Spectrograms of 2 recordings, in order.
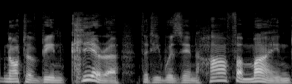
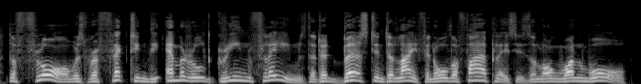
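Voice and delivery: usual speaking voice

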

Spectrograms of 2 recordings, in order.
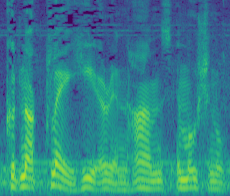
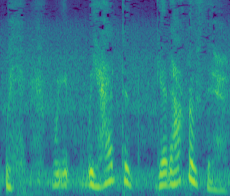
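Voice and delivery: higher, halting, softer excuse; stuttering; 6 semitones higher, 4 dB quieter than usual. A narrator's reading. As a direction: stammer on the first word, flustered. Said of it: "Anakin stuttered over several replies".

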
